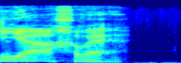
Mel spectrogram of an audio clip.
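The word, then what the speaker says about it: Яхве: ему свое личное имя мы не совсем уверены в том как оно произносится исследователи семитского считают что оно произносится как йахве опять же это слово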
